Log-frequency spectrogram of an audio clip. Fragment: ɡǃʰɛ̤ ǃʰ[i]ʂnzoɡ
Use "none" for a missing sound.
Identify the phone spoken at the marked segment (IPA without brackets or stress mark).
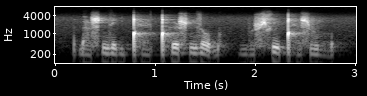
ɨ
